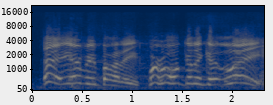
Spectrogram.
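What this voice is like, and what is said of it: French-Canadian accent. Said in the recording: “in a French-Canadian accent”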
